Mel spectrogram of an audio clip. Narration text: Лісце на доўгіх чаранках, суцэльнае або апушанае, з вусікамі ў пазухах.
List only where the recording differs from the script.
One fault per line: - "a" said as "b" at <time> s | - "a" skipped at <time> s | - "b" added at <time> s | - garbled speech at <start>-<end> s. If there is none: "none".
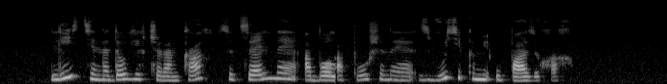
none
